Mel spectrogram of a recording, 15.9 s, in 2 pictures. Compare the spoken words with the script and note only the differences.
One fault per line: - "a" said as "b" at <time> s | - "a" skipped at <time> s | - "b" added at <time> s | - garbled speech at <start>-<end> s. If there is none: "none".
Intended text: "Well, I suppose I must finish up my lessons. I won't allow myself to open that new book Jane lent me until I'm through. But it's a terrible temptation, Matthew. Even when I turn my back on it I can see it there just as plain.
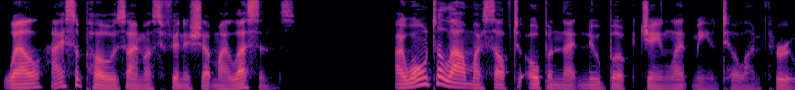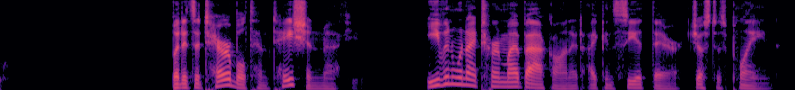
none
